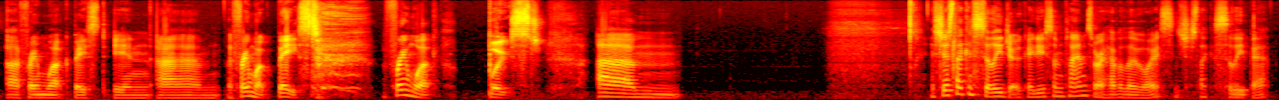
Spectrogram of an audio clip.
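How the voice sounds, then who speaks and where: A woman's voice: a bass voice, creaky, fairly bright tone. A woman streaming, talking casually and thoughtfully to her chat, with many restarts and fillers.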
